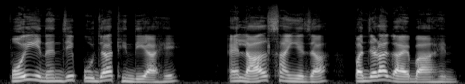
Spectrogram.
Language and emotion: Sindhi, neutral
